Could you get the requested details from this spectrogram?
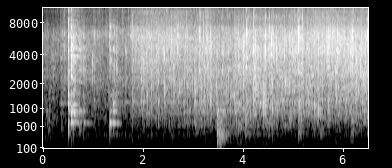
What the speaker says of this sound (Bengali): মাংসখিনি অলপমান ভাজি ল'ম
